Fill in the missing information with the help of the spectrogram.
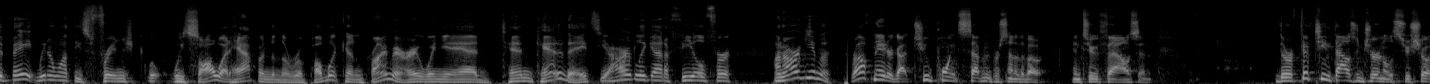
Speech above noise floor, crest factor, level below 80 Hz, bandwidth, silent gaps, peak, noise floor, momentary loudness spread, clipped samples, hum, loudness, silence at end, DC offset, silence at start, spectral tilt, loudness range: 29 dB; 18 dB; -58 dBFS; 17 kHz; none; -18 dBFS; -64 dBFS; 6 LU; under 0.1%; none; -35 LUFS; 0 s; under 0.1%; 0 s; -4.5 dB/octave; 2 LU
